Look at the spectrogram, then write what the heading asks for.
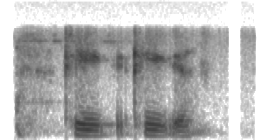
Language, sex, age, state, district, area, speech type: Punjabi, male, 30-45, Punjab, Mohali, urban, conversation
